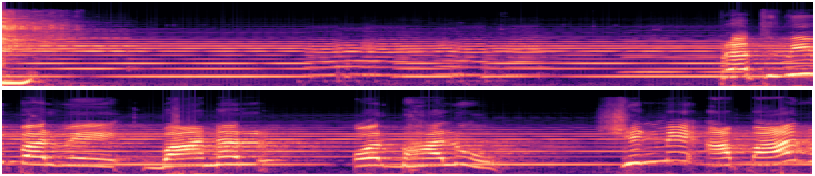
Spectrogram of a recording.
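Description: Harmonium holding a steady chord as the tabla drops out; from about three and a half seconds in, a woman sings a gliding devotional folk melody over it.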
